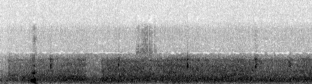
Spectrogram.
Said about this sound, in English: Sounds like she's still driving though.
